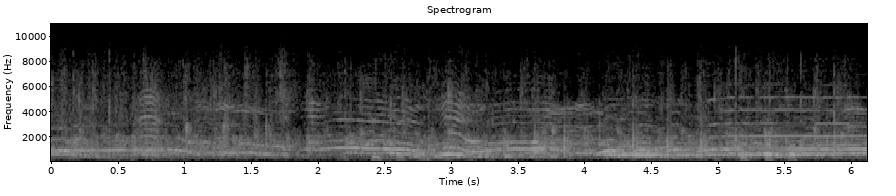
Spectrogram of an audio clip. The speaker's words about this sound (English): So come, let's give a huge round of applause as he preaches this morning.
